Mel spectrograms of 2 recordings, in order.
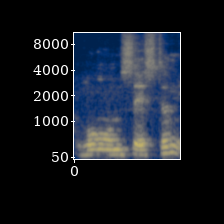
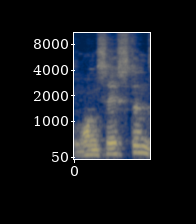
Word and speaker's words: Launceston: say things down there, like Launceston, it's expressed Launceston, stuff like that.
